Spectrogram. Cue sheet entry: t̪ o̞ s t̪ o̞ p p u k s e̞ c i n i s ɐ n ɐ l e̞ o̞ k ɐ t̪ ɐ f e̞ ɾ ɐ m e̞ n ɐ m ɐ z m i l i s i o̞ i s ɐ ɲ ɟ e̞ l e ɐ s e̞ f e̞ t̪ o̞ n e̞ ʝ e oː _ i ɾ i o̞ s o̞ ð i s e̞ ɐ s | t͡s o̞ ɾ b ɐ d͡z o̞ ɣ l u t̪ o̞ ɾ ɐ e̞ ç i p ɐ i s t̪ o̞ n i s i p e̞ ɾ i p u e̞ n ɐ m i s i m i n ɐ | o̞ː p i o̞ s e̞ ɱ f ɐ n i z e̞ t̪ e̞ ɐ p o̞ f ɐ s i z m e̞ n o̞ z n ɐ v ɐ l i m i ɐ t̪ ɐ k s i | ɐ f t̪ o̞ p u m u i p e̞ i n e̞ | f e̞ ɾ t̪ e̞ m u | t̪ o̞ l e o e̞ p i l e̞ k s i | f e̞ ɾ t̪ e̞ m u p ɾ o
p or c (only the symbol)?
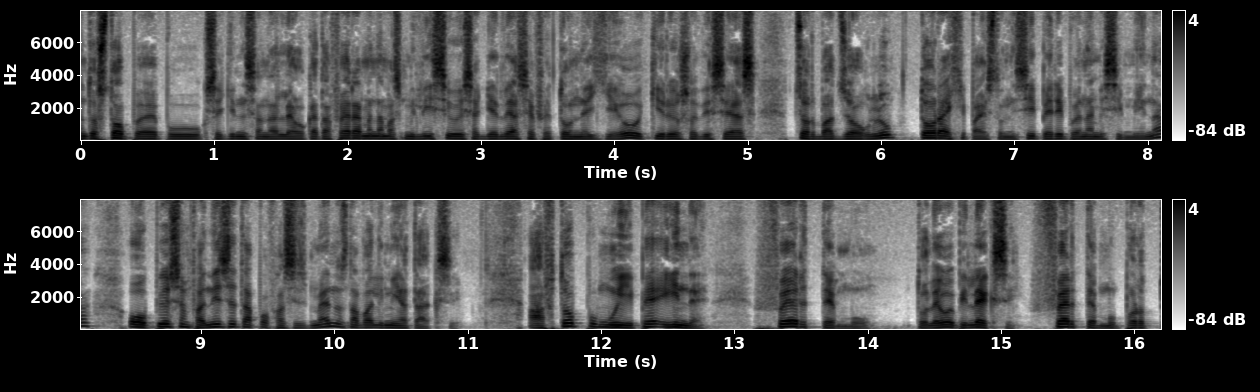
c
